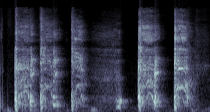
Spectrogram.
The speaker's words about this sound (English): God damn it. That cough really fucked me up. That really came out of left field too.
